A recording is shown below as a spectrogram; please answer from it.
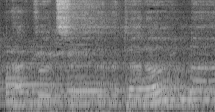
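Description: Live band music between sung lines: acoustic guitar picking with sustained notes, some sliding up in pitch about a second and a half in. There is a brief hiss about half a second in.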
